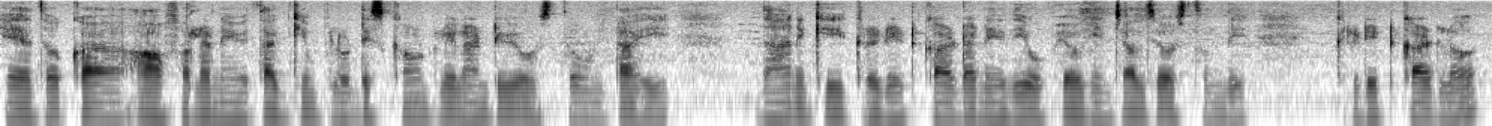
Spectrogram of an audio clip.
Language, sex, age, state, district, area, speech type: Telugu, male, 60+, Andhra Pradesh, Konaseema, urban, spontaneous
